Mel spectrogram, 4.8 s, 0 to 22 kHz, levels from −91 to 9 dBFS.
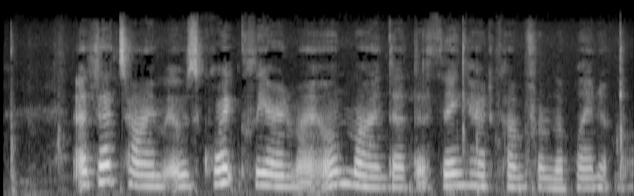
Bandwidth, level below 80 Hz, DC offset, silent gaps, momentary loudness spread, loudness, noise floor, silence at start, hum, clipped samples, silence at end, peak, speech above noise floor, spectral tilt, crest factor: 16 kHz; -56 dBFS; under 0.1%; none; 8 LU; -17 LUFS; -39 dBFS; 0.1 s; none; under 0.1%; 0 s; 0 dBFS; 22 dB; -3.5 dB/octave; 18 dB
